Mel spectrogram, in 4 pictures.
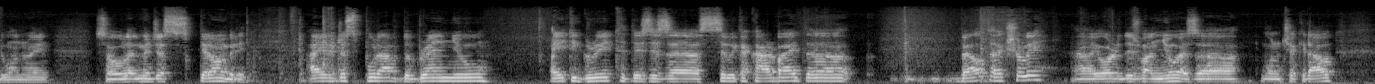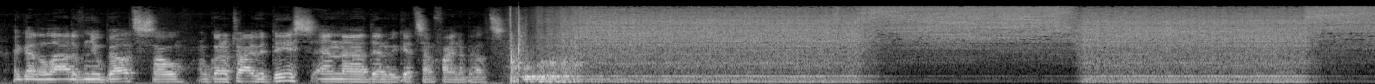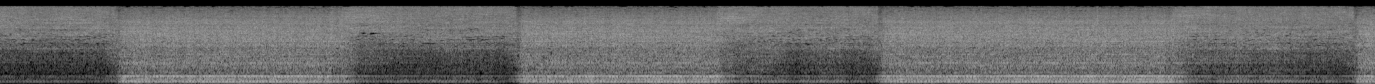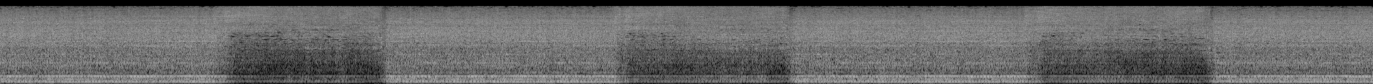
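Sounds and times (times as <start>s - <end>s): belt grinder motor hum: 18.9s - 54.9s
blade grinding hiss: 19.2s - 45.7s, 46.4s - 54.9s.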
